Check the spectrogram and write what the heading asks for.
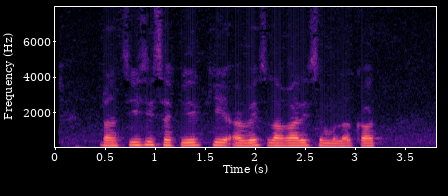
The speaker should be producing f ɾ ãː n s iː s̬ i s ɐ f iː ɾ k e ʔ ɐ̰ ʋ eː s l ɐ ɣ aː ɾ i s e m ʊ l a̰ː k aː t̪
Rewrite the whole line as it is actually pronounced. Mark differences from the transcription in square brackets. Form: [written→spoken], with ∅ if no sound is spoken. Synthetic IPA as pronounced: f ɾ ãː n s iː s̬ i s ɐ f iː ɾ k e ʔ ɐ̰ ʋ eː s l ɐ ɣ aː ɾ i s e m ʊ l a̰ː k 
